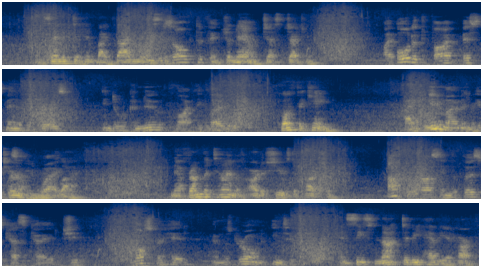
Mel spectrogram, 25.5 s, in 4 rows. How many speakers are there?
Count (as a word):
two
